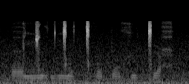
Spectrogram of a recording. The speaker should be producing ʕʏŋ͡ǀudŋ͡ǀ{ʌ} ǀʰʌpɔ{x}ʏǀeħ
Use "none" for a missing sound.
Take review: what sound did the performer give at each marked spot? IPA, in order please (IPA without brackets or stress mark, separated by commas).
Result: ʌ, x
